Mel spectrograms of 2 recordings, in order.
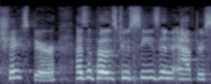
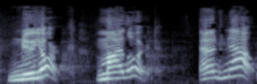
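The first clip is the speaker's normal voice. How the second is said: "New York, my lord, and now", each second word punched; two-beat units, weak then strong; iambic stress; 4 dB louder, slower than usual. Shown as a demonstration. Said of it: "we speak iambically in English".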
